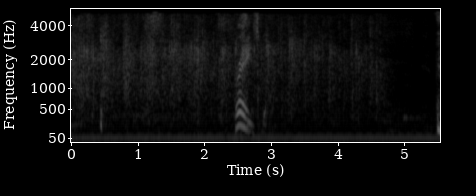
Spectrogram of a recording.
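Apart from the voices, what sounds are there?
audience hand clapping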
